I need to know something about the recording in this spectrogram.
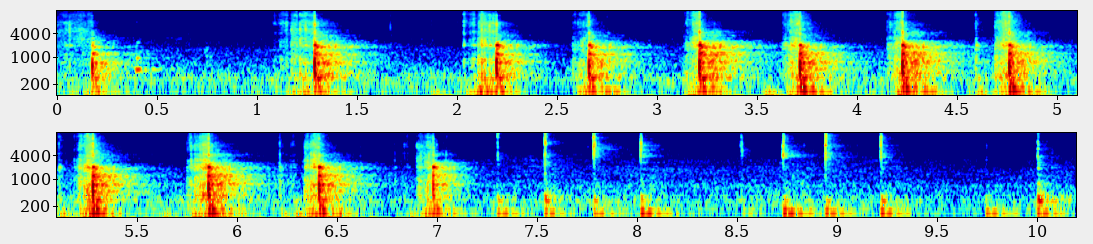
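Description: Chef's knife slicing through an onion on a wooden cutting board, each cut ending in a knock of the blade on the board, about two cuts a second. Near the end the cuts turn into faster, lighter taps.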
